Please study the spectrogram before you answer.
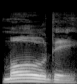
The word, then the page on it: moldy: British English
